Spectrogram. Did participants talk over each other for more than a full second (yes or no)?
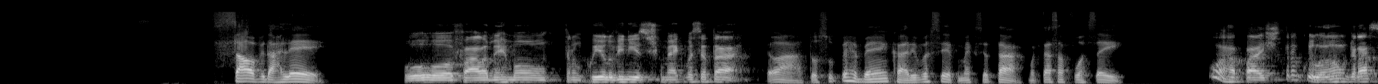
no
